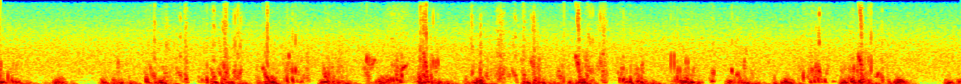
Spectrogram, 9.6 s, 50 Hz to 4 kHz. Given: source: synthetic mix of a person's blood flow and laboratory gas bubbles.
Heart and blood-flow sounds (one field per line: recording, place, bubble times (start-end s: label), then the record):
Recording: Doppler ultrasound of blood flow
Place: precordium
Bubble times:
0.00-0.24 s: bubbles
1.42-1.90 s: bubbles
1.97-2.43 s: bubbles
2.59-3.08 s: bubbles
3.20-3.35 s: bubbles
3.61-3.79 s: bubbles
3.83-4.42 s: bubbles
4.70-5.43 s: bubbles
5.55-5.65 s: bubbles
5.74-6.10 s: bubbles
6.16-6.47 s: bubbles
6.67-7.05 s: bubbles
7.09-7.17 s: bubbles
7.29-7.41 s: bubbles
8.01-8.86 s: bubbles
From the record:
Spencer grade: 3 (all of the cardiac periods contain showers or single bubble signals, but not dominating or overriding the cardiac motion signals)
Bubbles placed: anywhere in the cardiac cycle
